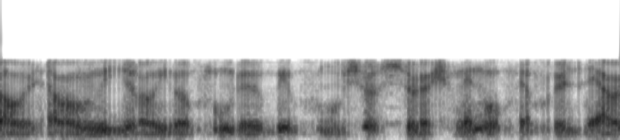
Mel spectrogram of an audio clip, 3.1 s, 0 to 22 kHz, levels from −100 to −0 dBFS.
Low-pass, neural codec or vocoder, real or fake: 3.6 kHz; autoencoder, 44.1 kHz, a latent of 192 numbers a frame, MeloTTS; fake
